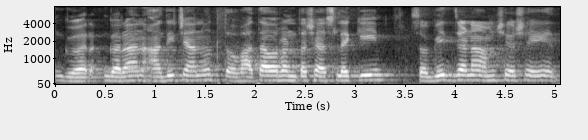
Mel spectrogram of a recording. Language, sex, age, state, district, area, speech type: Goan Konkani, male, 18-30, Goa, Bardez, rural, spontaneous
